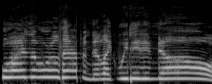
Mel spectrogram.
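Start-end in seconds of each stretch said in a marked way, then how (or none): 0.0-0.9 acted-out screaming and yelling outburst, high-pitched. Recounting not being caught and bouncing off the ground, retelling screaming and yelling. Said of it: "I'm like screaming and yelling".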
